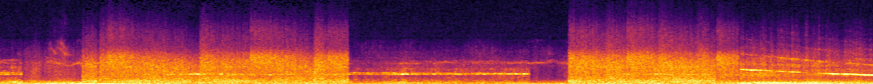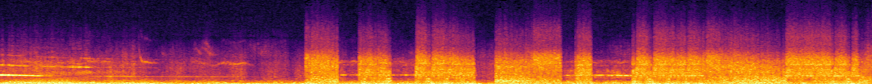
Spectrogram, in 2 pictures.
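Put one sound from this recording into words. Explosions burst with a loud, crackling roar.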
